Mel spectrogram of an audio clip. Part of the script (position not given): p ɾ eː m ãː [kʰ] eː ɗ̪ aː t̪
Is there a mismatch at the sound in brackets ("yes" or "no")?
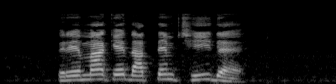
yes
